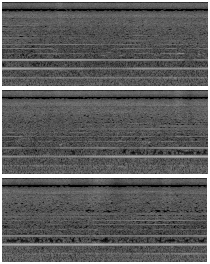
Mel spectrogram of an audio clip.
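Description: CNC router spindle running with a steady high whine of several held tones while it carves a turning wooden column on the router's rotary fourth axis, over a constant rushing noise.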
